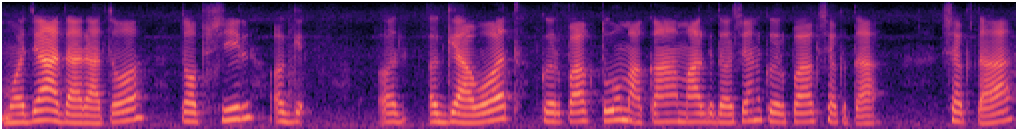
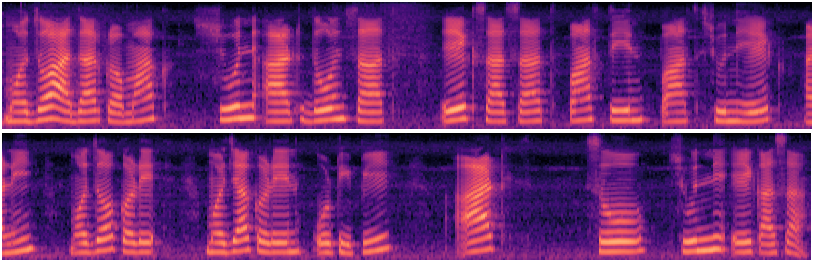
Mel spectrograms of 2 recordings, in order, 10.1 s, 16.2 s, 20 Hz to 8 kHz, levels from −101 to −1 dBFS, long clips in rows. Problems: background sounds at intervals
